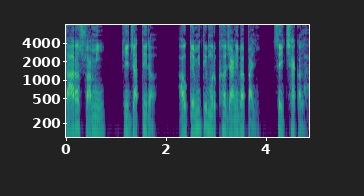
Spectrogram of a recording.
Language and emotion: Odia, neutral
